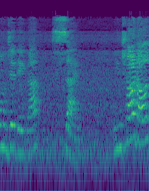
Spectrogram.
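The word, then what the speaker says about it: psi: इसको बोलते हैं साई. इसकी स्पेलिंग साई की देखे, SIGH, साई बोलते हैं इसको.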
